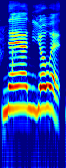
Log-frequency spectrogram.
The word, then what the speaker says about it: Nanuet: Nanuet.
